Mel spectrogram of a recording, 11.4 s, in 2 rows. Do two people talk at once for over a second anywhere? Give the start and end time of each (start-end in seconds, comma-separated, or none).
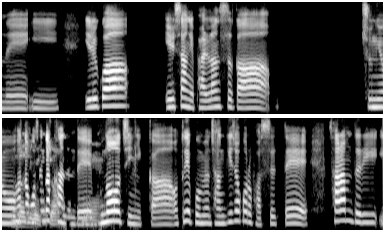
5.8-7.3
